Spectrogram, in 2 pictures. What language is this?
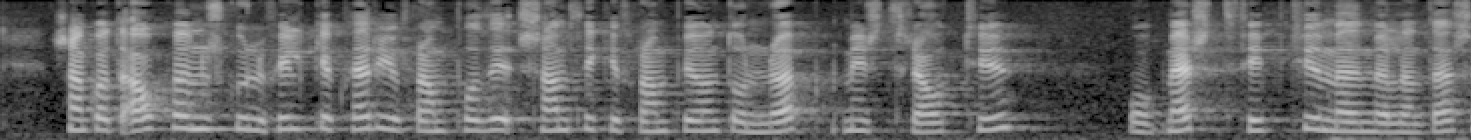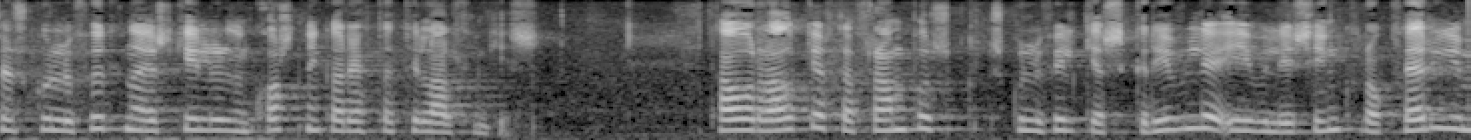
Icelandic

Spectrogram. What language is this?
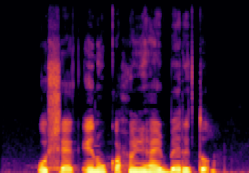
Somali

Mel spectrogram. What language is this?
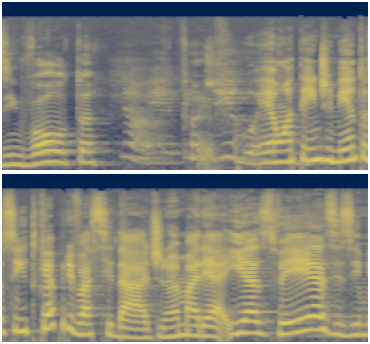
Portuguese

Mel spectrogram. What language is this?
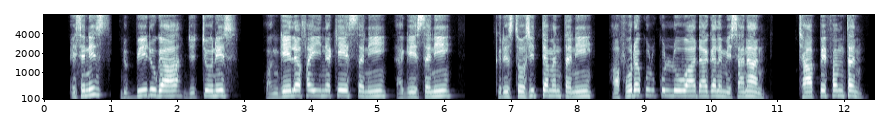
Oromo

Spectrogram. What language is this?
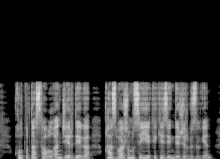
Kazakh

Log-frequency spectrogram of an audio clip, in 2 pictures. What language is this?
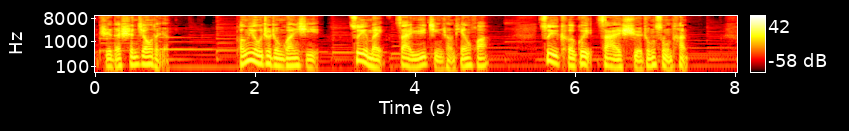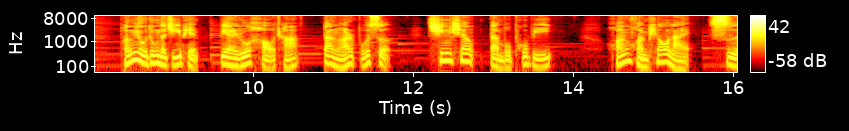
Chinese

